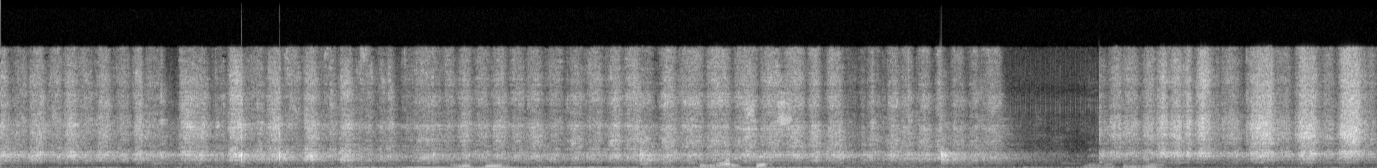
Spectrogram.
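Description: A wire brush scrubs rapidly against a metal panel.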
